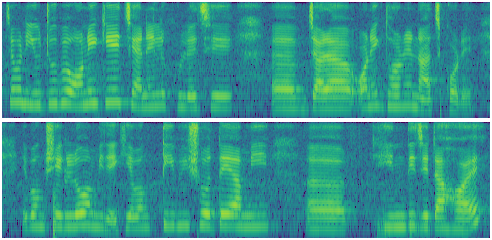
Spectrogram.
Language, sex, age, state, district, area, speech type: Bengali, female, 45-60, West Bengal, Jhargram, rural, spontaneous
